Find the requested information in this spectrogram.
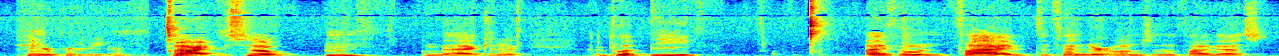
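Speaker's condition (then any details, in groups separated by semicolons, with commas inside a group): Cerebral palsy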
